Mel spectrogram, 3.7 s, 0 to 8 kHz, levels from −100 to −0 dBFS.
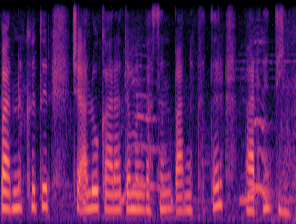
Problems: background sounds at intervals, background conversations at intervals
